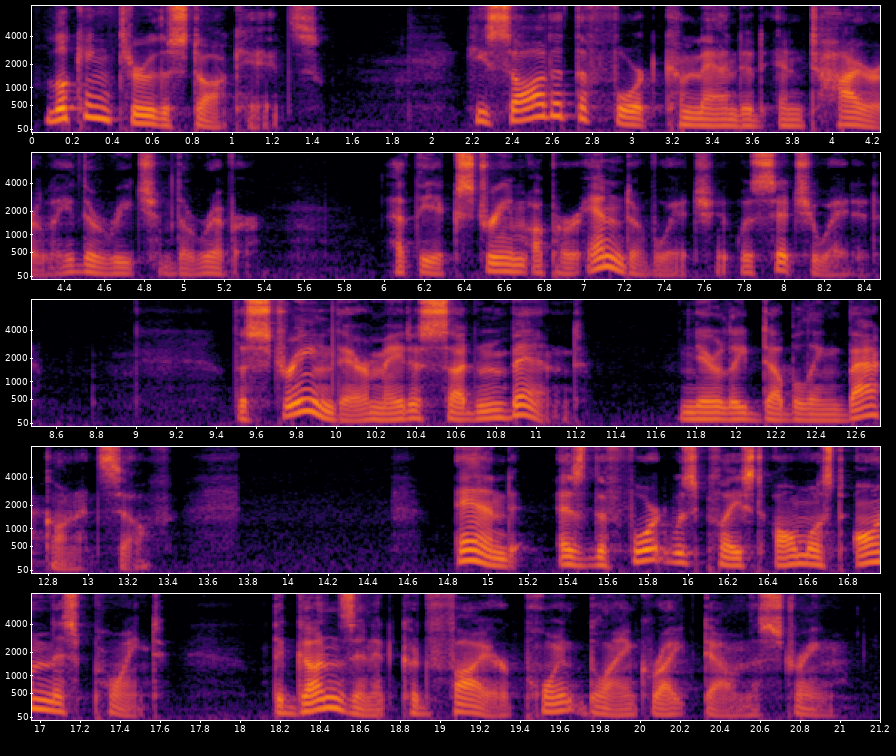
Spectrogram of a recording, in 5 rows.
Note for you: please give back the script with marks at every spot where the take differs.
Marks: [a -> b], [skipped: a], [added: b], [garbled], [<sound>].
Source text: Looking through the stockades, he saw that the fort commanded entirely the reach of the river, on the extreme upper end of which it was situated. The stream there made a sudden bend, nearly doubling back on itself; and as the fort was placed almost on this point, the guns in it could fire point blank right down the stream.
Looking through the stockades, he saw that the fort commanded entirely the reach of the river, [on -> at] the extreme upper end of which it was situated. The stream there made a sudden bend, nearly doubling back on itself; and as the fort was placed almost on this point, the guns in it could fire point blank right down the stream.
